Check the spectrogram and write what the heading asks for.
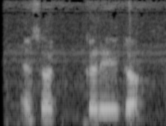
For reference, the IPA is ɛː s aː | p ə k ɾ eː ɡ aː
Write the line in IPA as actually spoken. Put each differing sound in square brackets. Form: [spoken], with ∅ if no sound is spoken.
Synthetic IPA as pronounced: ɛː s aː | [k] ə [∅] ɾ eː ɡ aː

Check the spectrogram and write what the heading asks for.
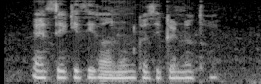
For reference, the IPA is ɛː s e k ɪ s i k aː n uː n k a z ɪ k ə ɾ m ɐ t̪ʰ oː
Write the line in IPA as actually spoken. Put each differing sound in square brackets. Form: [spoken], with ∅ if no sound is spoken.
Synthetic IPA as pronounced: ɛː s e k ɪ s i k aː n uː n k a z ɪ k ə ɾ [n] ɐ t̪ʰ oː

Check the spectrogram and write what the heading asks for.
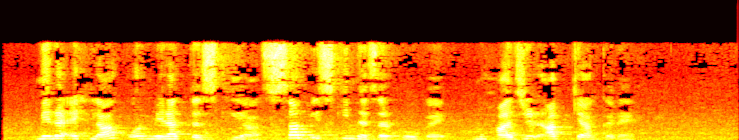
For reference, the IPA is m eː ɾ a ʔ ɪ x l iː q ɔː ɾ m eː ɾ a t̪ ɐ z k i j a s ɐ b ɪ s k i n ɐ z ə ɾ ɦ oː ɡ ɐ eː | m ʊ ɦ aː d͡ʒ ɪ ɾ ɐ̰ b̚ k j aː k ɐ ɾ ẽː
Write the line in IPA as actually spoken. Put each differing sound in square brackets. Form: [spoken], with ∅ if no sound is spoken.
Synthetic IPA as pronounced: m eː ɾ a ʔ ɪ x l [aː] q ɔː ɾ m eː ɾ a t̪ ɐ z k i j a s ɐ b ɪ s k i n ɐ z ə ɾ ɦ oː ɡ ɐ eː | m ʊ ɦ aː d͡ʒ ɪ ɾ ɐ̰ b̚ k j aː k ɐ ɾ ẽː

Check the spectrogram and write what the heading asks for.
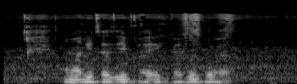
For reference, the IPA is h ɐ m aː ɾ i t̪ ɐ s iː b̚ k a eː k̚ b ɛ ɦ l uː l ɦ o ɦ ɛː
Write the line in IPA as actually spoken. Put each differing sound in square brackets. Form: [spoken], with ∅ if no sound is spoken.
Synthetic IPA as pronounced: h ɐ m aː ɾ i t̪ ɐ [z] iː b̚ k a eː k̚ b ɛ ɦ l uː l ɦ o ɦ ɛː

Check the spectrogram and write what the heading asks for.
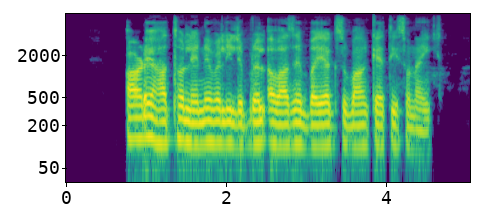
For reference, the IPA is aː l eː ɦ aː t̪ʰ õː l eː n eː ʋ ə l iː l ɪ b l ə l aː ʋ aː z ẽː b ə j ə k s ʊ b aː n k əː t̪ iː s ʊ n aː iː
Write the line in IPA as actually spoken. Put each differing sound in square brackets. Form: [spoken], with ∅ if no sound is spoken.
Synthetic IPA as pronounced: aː [ɽ] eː ɦ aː t̪ʰ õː l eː n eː ʋ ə l iː l ɪ b [ɾ] ə l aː ʋ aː z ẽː b ə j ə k [z] ʊ b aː n k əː t̪ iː s ʊ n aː iː

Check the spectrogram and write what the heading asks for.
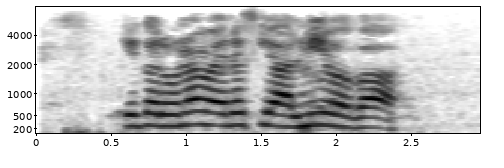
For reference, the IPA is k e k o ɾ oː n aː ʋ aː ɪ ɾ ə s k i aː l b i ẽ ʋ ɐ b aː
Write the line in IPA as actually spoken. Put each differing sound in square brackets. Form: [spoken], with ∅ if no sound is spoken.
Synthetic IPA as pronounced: k e k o ɾ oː n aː ʋ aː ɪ ɾ ə s k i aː l [m] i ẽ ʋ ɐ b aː

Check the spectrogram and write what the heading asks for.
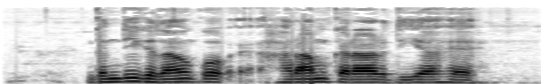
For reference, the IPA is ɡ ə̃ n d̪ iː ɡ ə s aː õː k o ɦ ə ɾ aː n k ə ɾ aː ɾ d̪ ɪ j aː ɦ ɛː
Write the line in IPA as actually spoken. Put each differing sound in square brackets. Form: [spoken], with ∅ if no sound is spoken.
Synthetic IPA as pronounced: ɡ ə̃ n d̪ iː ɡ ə [z] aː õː k o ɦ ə ɾ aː [m] k ə ɾ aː ɾ d̪ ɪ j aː ɦ ɛː

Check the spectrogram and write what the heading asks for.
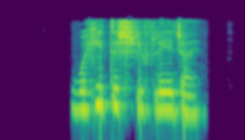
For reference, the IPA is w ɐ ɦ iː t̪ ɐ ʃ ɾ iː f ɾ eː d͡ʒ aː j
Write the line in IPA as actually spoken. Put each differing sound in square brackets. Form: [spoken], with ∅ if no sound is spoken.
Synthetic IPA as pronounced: w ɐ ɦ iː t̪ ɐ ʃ ɾ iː f [l] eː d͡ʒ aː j

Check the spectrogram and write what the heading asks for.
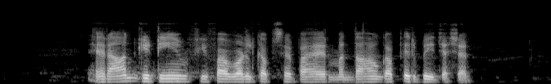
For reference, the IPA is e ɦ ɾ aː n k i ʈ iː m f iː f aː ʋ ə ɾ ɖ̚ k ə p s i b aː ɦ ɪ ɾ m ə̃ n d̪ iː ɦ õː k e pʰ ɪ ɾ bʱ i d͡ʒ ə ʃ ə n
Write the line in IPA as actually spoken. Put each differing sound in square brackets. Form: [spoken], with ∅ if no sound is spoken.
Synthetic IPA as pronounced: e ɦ ɾ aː n k i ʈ iː m f iː f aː ʋ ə ɾ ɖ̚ k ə p s [e] b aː ɦ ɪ ɾ m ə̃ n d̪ [aː] ɦ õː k [a] pʰ ɪ ɾ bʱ i d͡ʒ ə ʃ ə n

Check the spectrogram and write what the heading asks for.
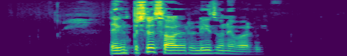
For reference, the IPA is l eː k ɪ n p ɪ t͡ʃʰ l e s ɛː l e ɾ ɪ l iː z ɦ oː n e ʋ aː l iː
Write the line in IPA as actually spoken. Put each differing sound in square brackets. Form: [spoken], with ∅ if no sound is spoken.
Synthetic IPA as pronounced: l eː k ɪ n p ɪ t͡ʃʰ l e s [aː] l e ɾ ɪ l iː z ɦ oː n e ʋ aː l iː

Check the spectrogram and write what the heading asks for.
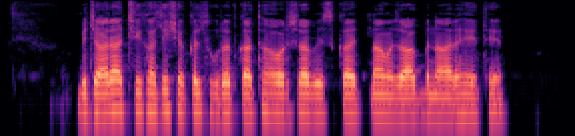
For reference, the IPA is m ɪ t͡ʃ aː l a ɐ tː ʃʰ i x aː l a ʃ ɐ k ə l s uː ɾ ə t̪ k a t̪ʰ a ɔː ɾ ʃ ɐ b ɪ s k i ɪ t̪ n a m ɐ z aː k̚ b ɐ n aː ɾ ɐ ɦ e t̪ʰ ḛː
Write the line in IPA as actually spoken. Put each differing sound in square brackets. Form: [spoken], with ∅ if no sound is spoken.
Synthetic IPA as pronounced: [b] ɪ t͡ʃ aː [ɾ] a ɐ tː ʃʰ i x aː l [i] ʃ ɐ k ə l s uː ɾ ə t̪ k a t̪ʰ a ɔː ɾ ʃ ɐ b ɪ s k [a] ɪ t̪ n a m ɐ z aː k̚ b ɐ n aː ɾ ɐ ɦ e t̪ʰ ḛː

